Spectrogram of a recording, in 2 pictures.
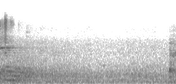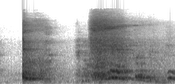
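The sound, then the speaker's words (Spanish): A sudden, forceful gasp of air rushes in as a hand is pulled away from a covered mouth during a fast-breathing exercise. Near-quiet and a faint tap come before it, and a second, longer breathy rush follows. “Intento coger aire, pero estoy tapando la boca con la mano. Y luego quito la mano. Y el aire entra súper rápido”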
